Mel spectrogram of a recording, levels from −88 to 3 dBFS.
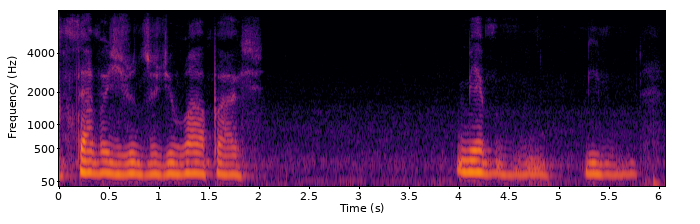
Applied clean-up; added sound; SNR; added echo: none; none; none; none.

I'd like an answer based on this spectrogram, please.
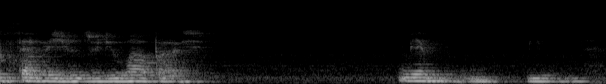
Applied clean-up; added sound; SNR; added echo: none; none; none; reverberation time 0.9 s.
